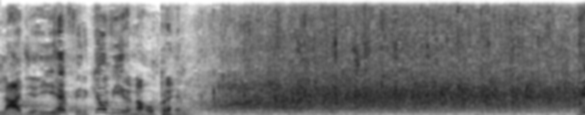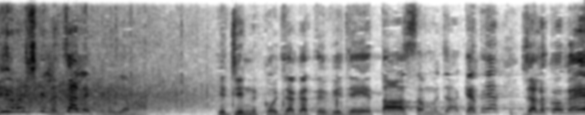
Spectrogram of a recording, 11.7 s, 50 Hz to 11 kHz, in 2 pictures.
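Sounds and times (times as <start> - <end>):
speech: 0.0 - 2.2, 5.8 - 11.6
audience applause: 1.9 - 8.2.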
